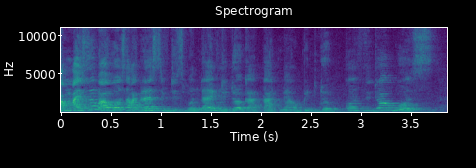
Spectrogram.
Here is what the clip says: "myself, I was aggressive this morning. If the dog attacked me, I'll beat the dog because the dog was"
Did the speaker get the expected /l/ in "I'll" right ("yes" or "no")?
no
